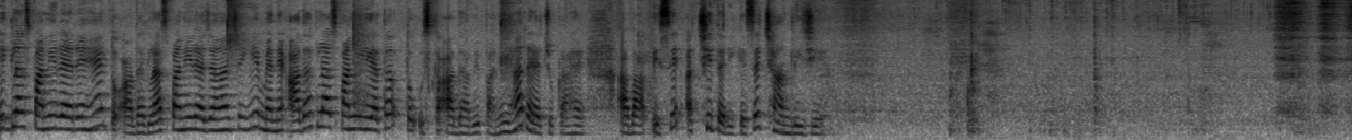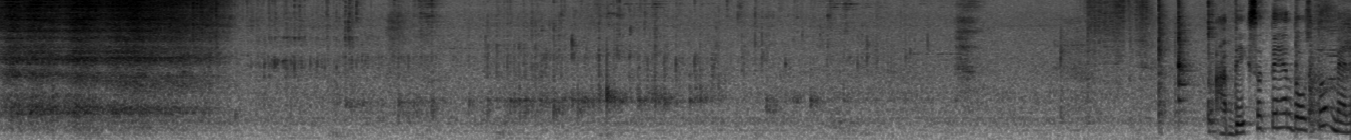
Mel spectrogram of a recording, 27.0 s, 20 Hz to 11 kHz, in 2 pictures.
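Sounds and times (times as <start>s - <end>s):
liquid pouring into a glass: 12.9s - 22.4s.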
